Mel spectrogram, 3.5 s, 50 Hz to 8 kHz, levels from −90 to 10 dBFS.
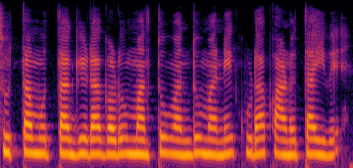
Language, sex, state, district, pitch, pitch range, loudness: Kannada, female, Karnataka, Bidar, 225 Hz, 220-230 Hz, -15 LUFS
